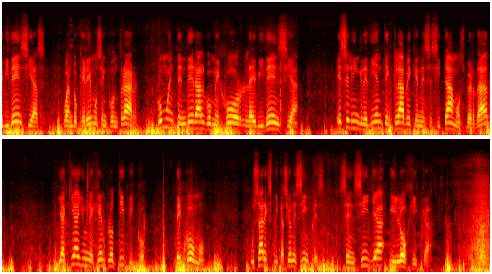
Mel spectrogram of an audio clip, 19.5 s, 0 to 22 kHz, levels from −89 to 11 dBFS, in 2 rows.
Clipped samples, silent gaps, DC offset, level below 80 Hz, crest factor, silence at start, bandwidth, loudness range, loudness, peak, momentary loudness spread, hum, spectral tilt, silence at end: under 0.1%; none; under 0.1%; -30 dBFS; 18 dB; 0 s; 11.5 kHz; 4 LU; -22 LUFS; -4 dBFS; 13 LU; none; -7.5 dB/octave; 0 s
